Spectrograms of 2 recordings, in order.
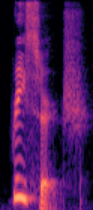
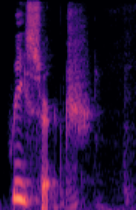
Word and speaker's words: research: Research. Research. Also research. Two pronunciations.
